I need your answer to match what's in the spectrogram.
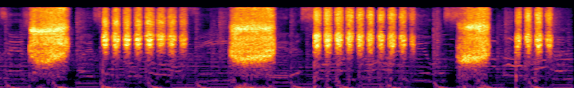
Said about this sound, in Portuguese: É um, é um telefone de, de rodar? Isso, esse é cara.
